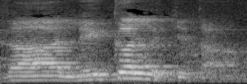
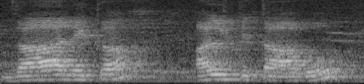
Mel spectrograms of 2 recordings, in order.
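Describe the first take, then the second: First: The words are joined, with the 'a' of 'al' dropped. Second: The two words are separate, with the 'a' of 'al' sounded.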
